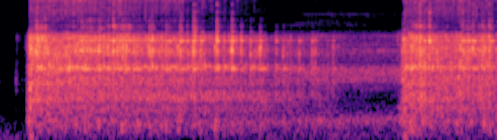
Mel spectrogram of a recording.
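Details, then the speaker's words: Old Husqvarna mower idler pulley, removed and hand-spun: harsh, high-pitched gritty hiss that dies away as it slows; worn, noisy idler pulley bearing, replaced with new pulleys and drive belt. "Pretty noisy, if you ask me."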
